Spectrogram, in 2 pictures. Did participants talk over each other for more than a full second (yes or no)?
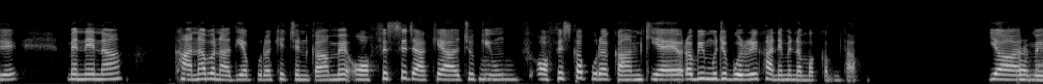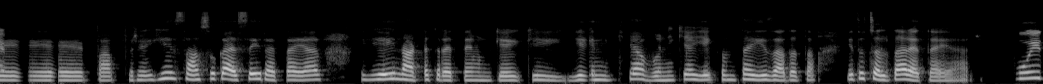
no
